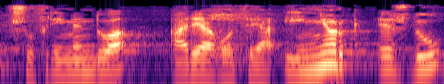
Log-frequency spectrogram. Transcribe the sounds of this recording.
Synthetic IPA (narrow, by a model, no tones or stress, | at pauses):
sufɾime̞nd̪uaː | ɾe̞aɣ̞o̞t͡se̞aiɲo̞ɾke̞zd̪u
